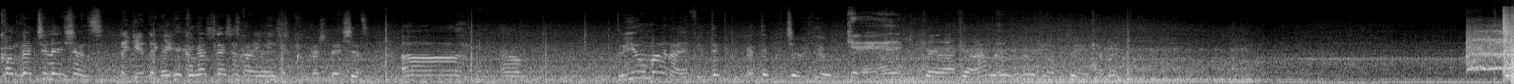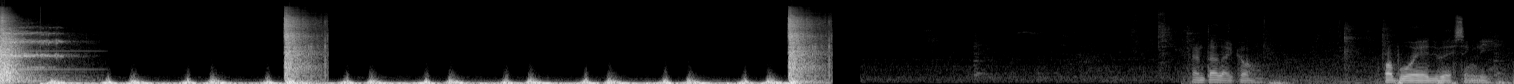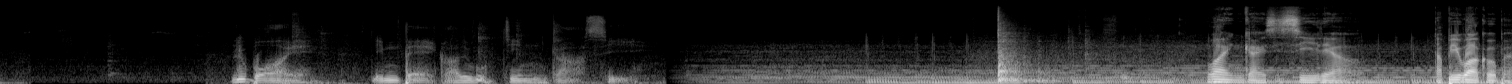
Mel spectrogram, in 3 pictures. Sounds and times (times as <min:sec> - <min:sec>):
Heart sounds, heartbeat: 0:15.6 - 0:23.0.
